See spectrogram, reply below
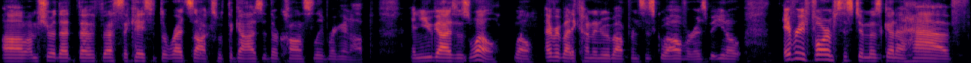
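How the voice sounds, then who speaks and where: A young man hosting a podcast, chatting casually about baseball in an animated, rambling way. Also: on the high side, quick pace, dry recording. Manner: animated, rambling, laughs often. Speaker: podcast host. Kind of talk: casual sports chat.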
